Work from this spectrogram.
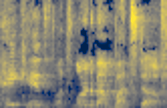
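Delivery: lively workshop-leader tone. The speaker shows how she sounds teaching a workshop: animated workshop-teacher voice. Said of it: "I'm fairly animated when I teach a workshop".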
